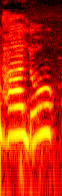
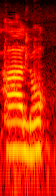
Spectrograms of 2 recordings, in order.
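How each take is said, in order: First: First try at Halok, pitched up; trying a Bisaya word. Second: Said in the usual way. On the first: Shown as a demonstration. Streamer tries out Halok for her viewers, pitched up. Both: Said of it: "This is halok".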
